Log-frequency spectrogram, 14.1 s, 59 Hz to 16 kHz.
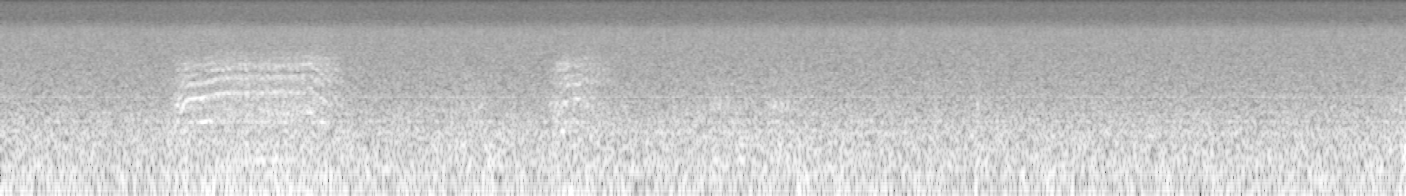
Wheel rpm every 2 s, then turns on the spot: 10, 100, 20, 10, 0, 0, 0.
6-8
